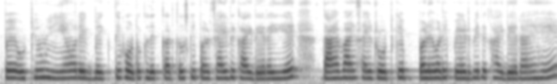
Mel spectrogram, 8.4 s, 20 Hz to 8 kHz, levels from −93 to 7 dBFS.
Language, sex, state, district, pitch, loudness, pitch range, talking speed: Hindi, female, Maharashtra, Chandrapur, 240 Hz, -28 LUFS, 235-255 Hz, 200 wpm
